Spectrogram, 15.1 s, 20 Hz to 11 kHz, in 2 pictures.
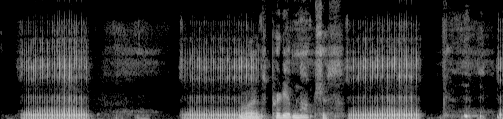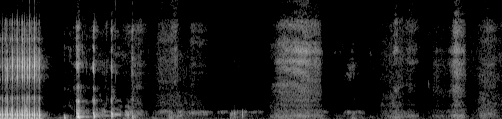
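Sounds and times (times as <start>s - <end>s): dog snoring: 0.0s - 10.2s.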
